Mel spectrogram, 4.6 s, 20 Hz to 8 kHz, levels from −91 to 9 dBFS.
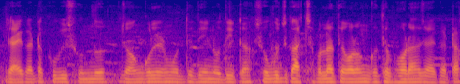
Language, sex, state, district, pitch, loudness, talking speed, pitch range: Bengali, male, West Bengal, North 24 Parganas, 110 Hz, -25 LUFS, 155 wpm, 105-115 Hz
